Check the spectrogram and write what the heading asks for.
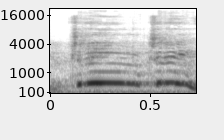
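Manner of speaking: high, quick "cering" sound effect; imitated zinging jolt. Patient describing therapy on the belly, high imitated zings. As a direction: voice the sharp zaps as ringing noises. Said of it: "Kemudian perut saya di".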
